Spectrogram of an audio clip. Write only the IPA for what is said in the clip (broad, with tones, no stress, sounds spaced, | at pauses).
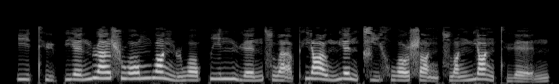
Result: i˧˥ t̪ʰ y̰˨˩ p j ɛ˧˥ n ɻ ä˥ ʂ w ɔ˥ m w ɑ˥˩ ŋ ɻ w ɔ˧˥ p i˥ n m ɥ ɛ˧˥ n s w ä̰˨˩ pʰ j ɑ˥˧ ʊ̯ m j ɛ˥˩ n t͡ɕ i˧˥ x w ɔ˧˥ ʂ ɑ̰˨˩ ŋ t͡s w ɑ˦ ŋ m j ɑ˥˩ ŋ t̪ʰ ɥ ɛ̰˨˩˦ n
